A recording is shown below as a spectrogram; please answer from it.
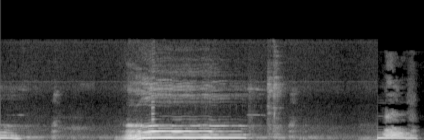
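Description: A Basset Hound gives a long, steady howl that swoops up, holds level, then a shorter one follows.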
